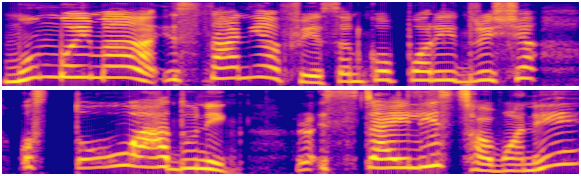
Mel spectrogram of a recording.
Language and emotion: Nepali, happy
